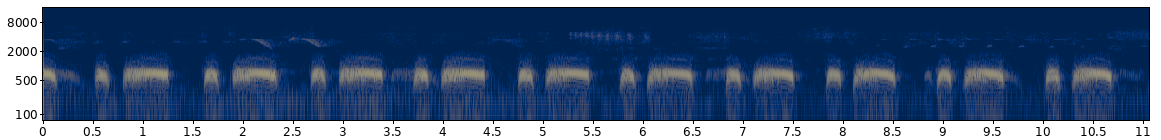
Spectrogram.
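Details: Spotted dove from Ninh Thuận, Vietnam, cooing steadily: low, mellow hoots in quick short-then-long pairs, repeated nearly a dozen times with brief gaps, about once a second; faint high chirps from other birds behind.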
